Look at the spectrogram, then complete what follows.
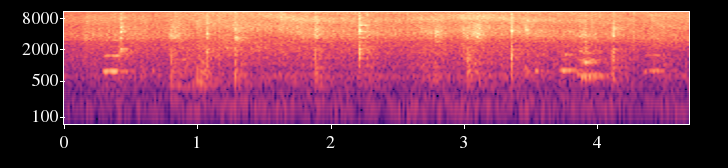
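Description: Minced pork with pounded chili and garlic sizzling in a hot wok while a metal spatula stirs and tosses it, scraping and clicking against the pan about two or three times a second. The garlic and chili, fried until fragrant and turning golden, are being mixed into the cooked pork.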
